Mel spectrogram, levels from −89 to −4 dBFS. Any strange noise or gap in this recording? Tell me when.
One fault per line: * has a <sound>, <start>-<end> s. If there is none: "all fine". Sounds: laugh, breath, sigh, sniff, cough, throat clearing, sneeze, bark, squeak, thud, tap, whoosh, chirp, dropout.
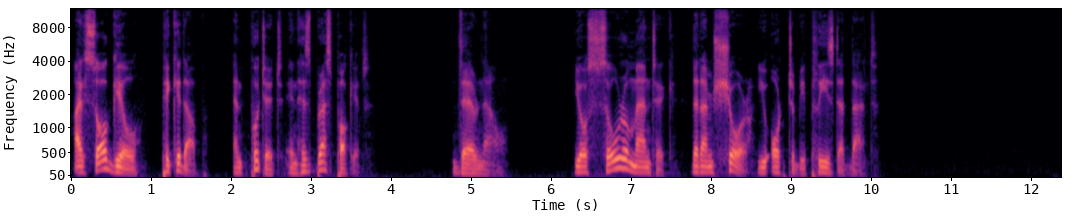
all fine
